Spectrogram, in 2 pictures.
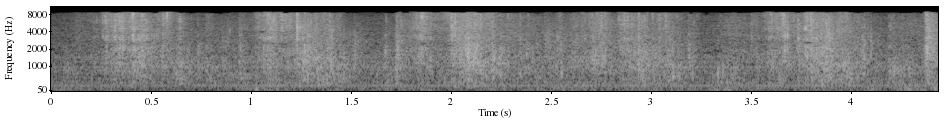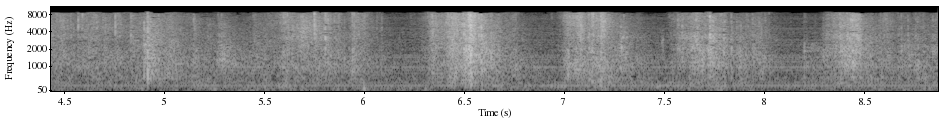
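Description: Rapid papery rustling and flicking as thin Bible pages are turned one after another toward Galatians 3, a steady crisp riffle with no voices.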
